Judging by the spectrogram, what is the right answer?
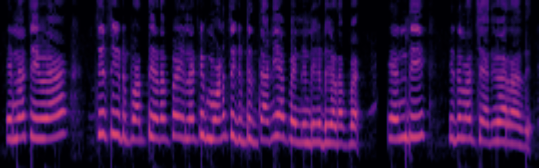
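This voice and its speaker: A woman's voice: very high voice, fairly even intonation, racing. A woman voicing a fussy, superstitious old village grandmother in a cartoon, who scolds and frets in a nagging way. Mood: scolding. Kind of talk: cartoon voice acting.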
